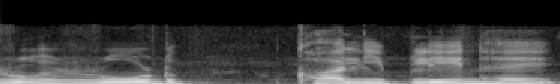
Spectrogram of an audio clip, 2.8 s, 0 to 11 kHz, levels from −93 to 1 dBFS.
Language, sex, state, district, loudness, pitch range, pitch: Hindi, female, Uttar Pradesh, Hamirpur, -20 LUFS, 200-210 Hz, 205 Hz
